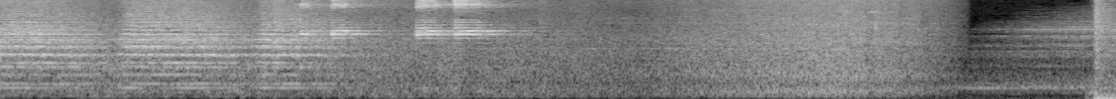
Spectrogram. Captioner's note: street sounds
